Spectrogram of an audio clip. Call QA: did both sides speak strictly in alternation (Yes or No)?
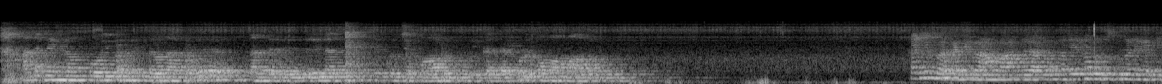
Yes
